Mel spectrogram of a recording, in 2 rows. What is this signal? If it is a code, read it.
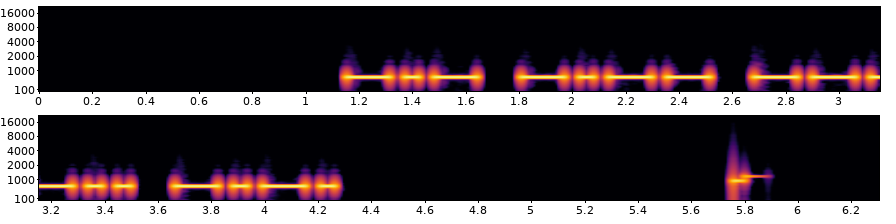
Morse code, heard as a keyed tone, about 22 wpm, 700 Hz. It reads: KY8C
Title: USA Call Signs - 4x Character Spacing - 22wpm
